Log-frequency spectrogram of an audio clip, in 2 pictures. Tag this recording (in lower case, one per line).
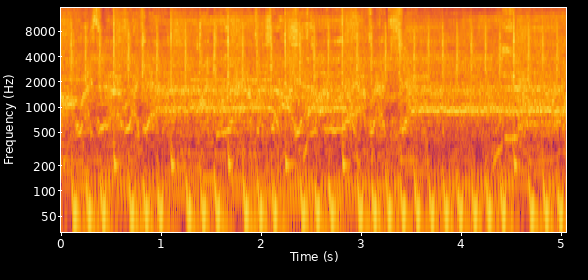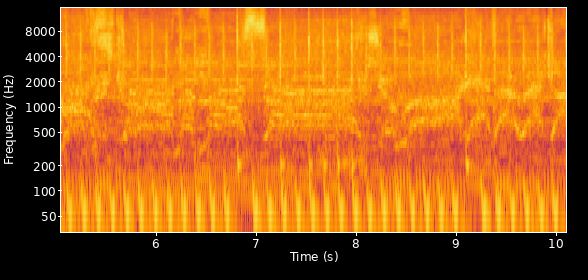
blues
music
